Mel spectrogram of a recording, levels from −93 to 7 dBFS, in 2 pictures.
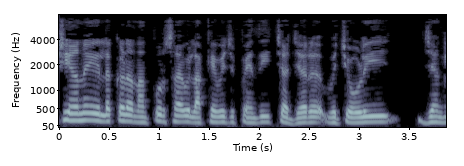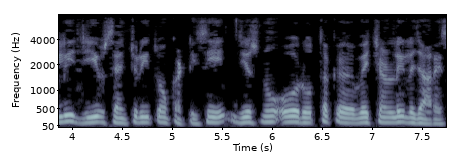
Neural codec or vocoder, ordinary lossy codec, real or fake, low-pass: none; none; real; 7.2 kHz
